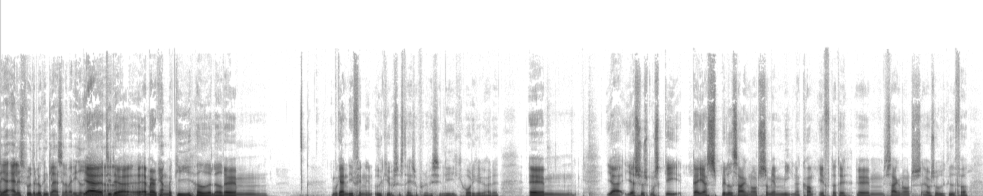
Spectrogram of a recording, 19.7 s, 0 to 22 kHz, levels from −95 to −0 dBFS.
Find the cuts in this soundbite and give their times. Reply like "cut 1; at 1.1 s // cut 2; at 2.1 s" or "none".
cut 1; at 4.5 s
